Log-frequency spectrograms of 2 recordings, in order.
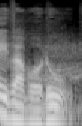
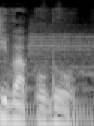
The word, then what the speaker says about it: Ibapurú: Resulta ser que la palabra Ibaború está mal pronunciada por una españolización de la misma. La palabra correcta es Ibapurú, que es una palabra en guaraní, idioma nativo de Paraguay.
